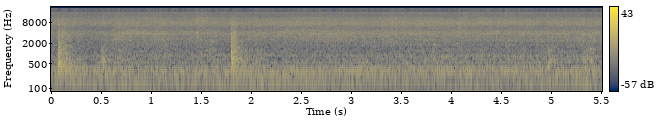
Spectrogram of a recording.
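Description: Sausage broken up and stirred in a frying pan, a steady close sizzle and hiss with a couple of brief scraping clicks from the utensil against the pan.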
